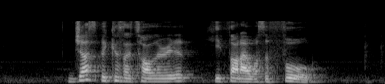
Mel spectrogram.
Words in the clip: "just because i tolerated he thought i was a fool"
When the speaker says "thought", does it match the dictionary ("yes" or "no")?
yes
